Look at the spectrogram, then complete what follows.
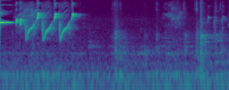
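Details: Canary song for training birds: a brief high whistle followed by three fast downward-swooping notes, then near silence with faint clicks and rustles.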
